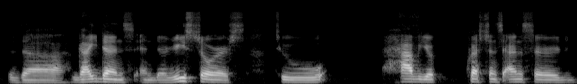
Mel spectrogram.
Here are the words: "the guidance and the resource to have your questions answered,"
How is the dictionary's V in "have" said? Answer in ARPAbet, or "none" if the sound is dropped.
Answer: V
